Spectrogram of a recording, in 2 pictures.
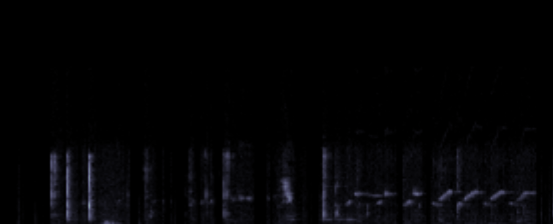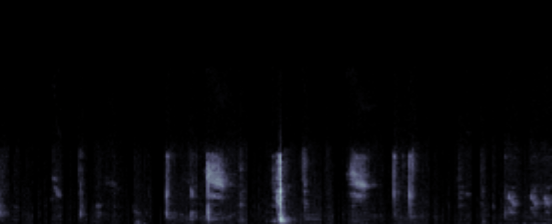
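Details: Monk (Quaker) parakeets in St. Petersburg, Florida: sparse sharp clicks and short chattering notes, a quick run of rising chirps near four seconds, then louder harsh squawks around eight seconds, with quiet gaps between.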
